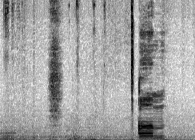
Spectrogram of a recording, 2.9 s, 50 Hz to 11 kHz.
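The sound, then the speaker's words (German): A car rushes past, driving too fast, faster than 50, its engine and tyre rumble loud and steady across the moment, with a short burst of a person's voice breaking in near the end. “Da kam ein Auto, ups, aber auch viel zu schnell. Ist nicht 50 gefahren, mein Freund.”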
